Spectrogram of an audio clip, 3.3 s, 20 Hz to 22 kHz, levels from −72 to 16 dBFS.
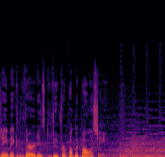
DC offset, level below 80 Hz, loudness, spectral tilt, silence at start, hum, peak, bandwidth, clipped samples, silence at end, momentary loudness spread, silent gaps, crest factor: under 0.1%; -32 dBFS; -20 LUFS; -6.5 dB/octave; 0 s; none; -2 dBFS; 14 kHz; under 0.1%; 0 s; 12 LU; none; 16 dB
